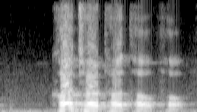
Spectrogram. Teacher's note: महा म्हणजे मोठा, प्राण म्हणजे वायू. ज्याचा उच्चार करताना जास्तीचा प्राणवायू बाहेर फेकला जातो त्याचं नाव महाप्राण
